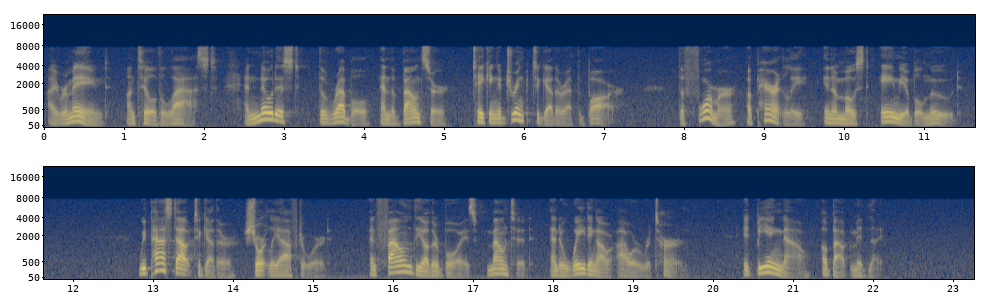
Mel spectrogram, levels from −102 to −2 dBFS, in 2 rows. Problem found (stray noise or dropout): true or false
false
